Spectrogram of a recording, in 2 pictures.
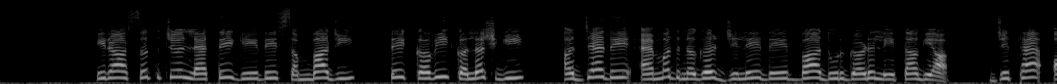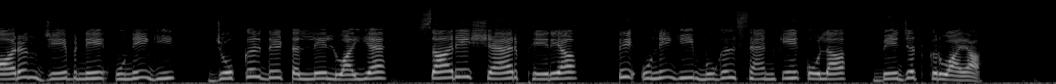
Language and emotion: Dogri, neutral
